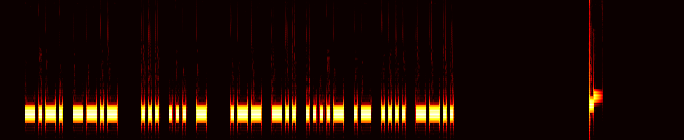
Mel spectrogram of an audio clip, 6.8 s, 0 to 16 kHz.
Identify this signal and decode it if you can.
Morse code, heard as a keyed tone, about 34 wpm, 700 Hz. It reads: CQ SST WD4AHZ
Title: K1USN SST QSO Practice - 35wpm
